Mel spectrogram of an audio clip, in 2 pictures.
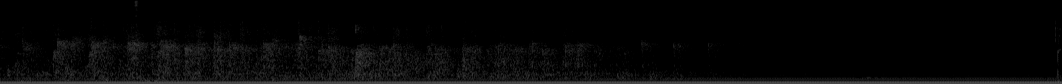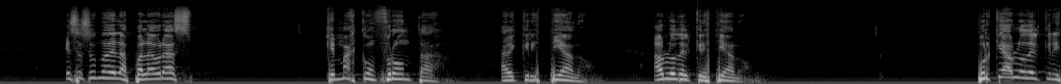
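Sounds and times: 
audience applause: 0.0 - 7.6
speech: 11.3 - 12.6, 13.9 - 16.6, 17.2 - 18.2, 20.5 - 21.2.

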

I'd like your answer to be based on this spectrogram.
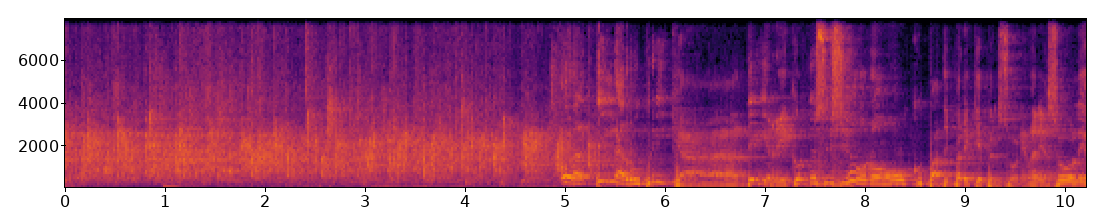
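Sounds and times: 
studio audience applause: 0.0 - 5.8
speech: 5.0 - 10.2.

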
